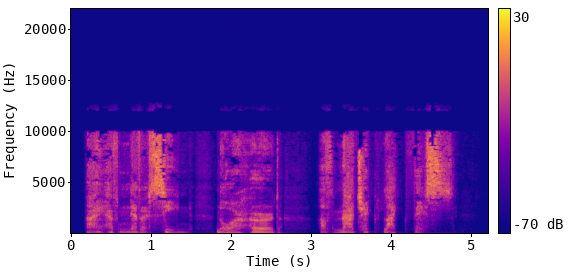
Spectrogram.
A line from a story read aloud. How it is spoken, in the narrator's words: Raistlin whispered in awe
